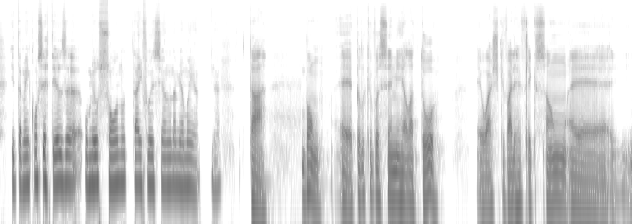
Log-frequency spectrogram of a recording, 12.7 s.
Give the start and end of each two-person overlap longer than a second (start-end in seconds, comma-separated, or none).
none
